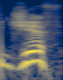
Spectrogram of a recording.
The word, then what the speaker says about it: GIF: a jam guy okay I believe that's supposed to be GIF hard G GIF is peanut butter uh yeah GIF is a hard G uh G saying I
